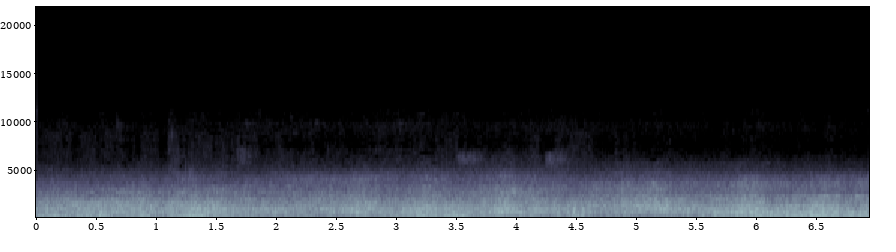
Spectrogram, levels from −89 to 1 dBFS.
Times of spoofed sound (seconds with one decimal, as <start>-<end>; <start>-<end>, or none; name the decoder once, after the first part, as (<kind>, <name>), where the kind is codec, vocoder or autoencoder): 1.8-2.9 (vocoder, Vocos); 5.1-6.9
